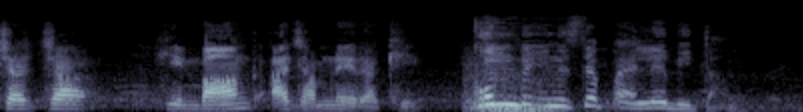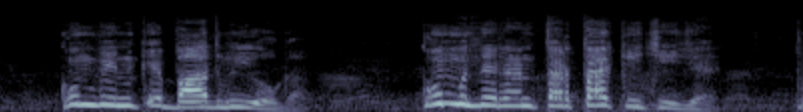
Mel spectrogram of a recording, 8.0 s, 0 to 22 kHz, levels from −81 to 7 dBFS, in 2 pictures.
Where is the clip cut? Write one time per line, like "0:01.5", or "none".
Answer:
0:02.3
